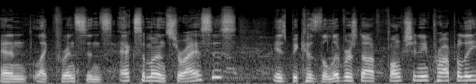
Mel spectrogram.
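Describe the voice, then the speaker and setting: A man's intonation is lively, and noticeable background noise runs underneath. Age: 60s. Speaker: health products vendor. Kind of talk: interview. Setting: expo hall booth broadcast.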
